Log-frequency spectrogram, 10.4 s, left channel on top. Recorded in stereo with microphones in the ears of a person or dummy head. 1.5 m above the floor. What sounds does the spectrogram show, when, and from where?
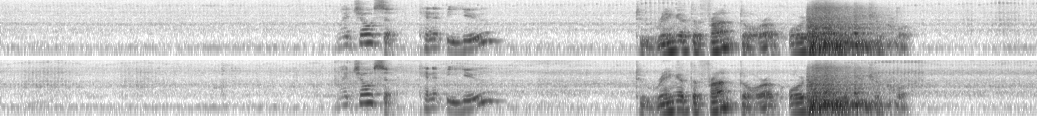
3.4 s a man speaking: 35° right (ahead or behind), 0.7 m
6.3 s a man speaking: 45° right (ahead or behind), 0.9 m
8.1 s an explosion: 5° right (ahead or behind), 1.4 m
